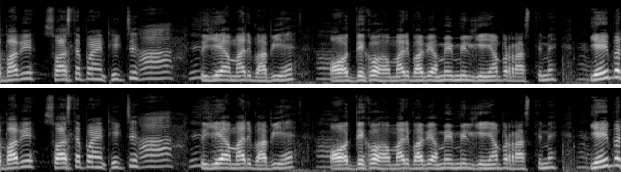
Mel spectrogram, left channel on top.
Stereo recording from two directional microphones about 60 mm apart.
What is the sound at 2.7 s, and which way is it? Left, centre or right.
Speech, left.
